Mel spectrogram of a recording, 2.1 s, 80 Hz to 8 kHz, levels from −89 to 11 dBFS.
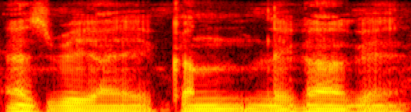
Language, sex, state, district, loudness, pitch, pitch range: Chakma, male, Tripura, Dhalai, -18 LUFS, 85 Hz, 85-90 Hz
